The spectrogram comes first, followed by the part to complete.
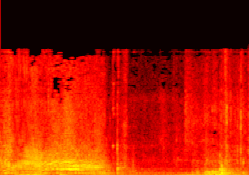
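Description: Zipper on a fabric carry bag being pulled open, a rasping run that fades out about a second in.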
